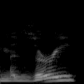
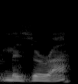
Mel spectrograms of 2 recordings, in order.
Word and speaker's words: Missouri: and huckleberry finn live that would be missouri or missouri if you pronounce it incorrectly true or false julius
